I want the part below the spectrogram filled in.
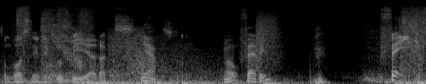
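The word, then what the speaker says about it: Jerax: Yerax, no tail, looking for Moon.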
